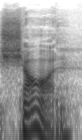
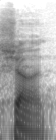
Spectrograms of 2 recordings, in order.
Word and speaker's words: Shun: today with a special guest his name is Shan but all the people that I've ever talked to the first thing they ask is is it Shan or is it Shawn well uh it's both a little bit of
